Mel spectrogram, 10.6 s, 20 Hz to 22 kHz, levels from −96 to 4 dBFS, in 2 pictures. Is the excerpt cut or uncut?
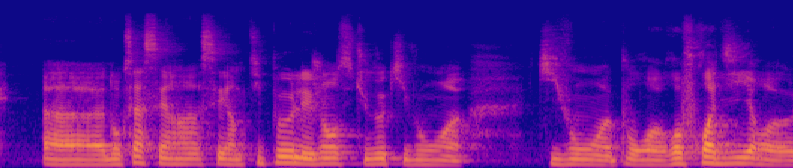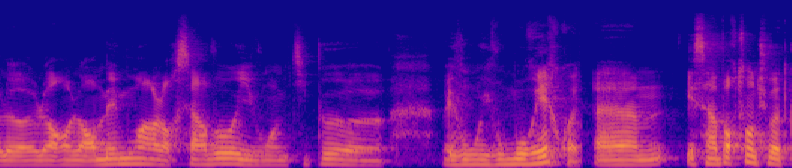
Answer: cut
